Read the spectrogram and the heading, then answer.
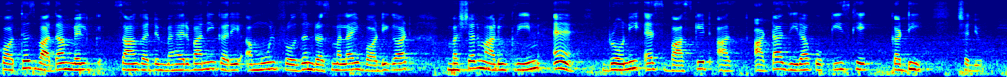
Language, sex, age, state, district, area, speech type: Sindhi, female, 18-30, Madhya Pradesh, Katni, rural, read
